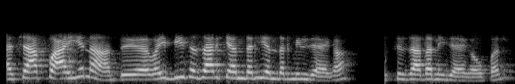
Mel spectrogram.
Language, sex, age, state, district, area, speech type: Urdu, female, 30-45, Bihar, Araria, rural, conversation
